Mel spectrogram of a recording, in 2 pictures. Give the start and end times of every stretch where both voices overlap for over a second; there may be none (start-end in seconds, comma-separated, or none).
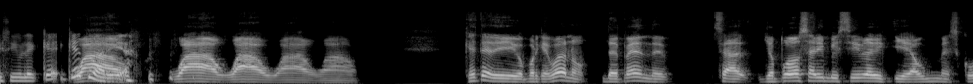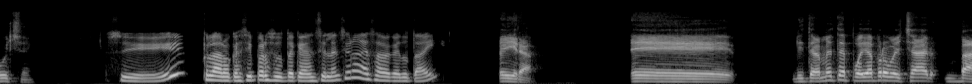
none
